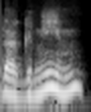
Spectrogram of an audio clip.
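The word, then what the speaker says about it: अग्निम्: I have one word Agnim, so to mark it I have to put the preceding syllable little lower, and that is Anudatta. Agnim. Yes, in order for me to make a second syllable stand out, I have to put the first one down.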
